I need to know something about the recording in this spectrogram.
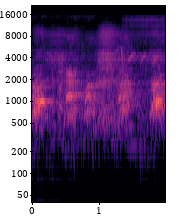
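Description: A dog yapping and whining in a quick string of short, high yelps, about five in two seconds.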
